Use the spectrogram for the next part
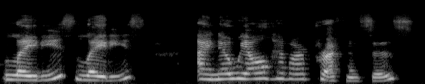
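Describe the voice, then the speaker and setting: A woman's voice: a little high, takes it slowly. An actress playing a bossy, teasing woman in her fifties at a screenplay table read. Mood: placating, bossy.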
